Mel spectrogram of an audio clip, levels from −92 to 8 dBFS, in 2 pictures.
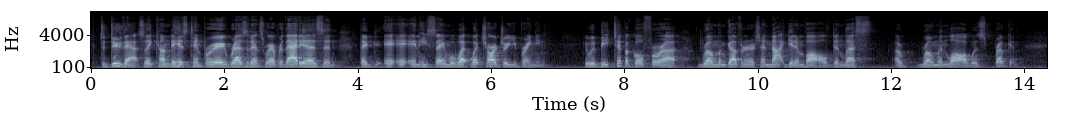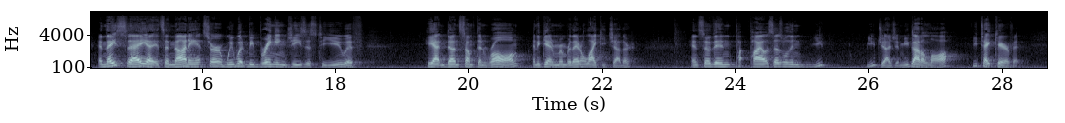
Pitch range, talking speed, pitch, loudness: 120-145 Hz, 190 wpm, 130 Hz, -28 LUFS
